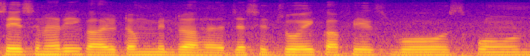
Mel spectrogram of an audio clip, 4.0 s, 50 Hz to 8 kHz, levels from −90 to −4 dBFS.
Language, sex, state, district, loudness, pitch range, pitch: Hindi, male, Haryana, Charkhi Dadri, -16 LUFS, 135-145 Hz, 140 Hz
